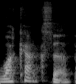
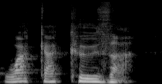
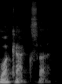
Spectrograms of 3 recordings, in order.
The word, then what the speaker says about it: Wakakusa: It's called Wakaxa, but it's spelled Wakakuza. W-A-K-A-K-U-S-A, Wakakuza, but it's pronounced Wakaxa.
